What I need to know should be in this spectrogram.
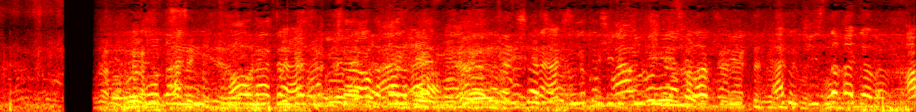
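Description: Several men argue loudly and with animation close by.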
